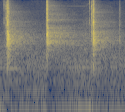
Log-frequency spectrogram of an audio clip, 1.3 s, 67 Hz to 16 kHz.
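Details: 2006 Honda Accord 2.4, towed in with no crank after storage, battery new: sharp starter solenoid clicks about every half second with no cranking; voltage drops on the power side when cranking.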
